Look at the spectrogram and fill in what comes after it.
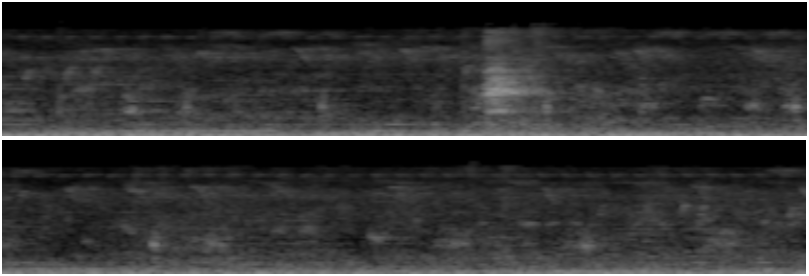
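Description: Faint, scattered bird chirps over a steady low background rumble, with one short, louder sound about two and a half seconds in.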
